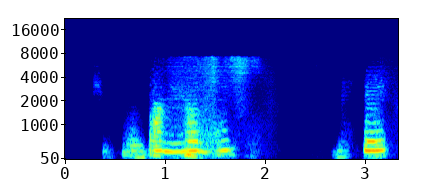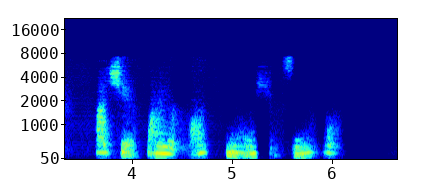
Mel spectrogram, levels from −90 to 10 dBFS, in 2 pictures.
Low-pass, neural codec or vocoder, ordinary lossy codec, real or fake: 7.2 kHz; codec, 44.1 kHz, 0.9 kbps, DAC; none; fake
